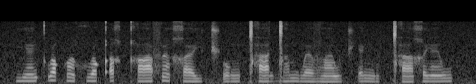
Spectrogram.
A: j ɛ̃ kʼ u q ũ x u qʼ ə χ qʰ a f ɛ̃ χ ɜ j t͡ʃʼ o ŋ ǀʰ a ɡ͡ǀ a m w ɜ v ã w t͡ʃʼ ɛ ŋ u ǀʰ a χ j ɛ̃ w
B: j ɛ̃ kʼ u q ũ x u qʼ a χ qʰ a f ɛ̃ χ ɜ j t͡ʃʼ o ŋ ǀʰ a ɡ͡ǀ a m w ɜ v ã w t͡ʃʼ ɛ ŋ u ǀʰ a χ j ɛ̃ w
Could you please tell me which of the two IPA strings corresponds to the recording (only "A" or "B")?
A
